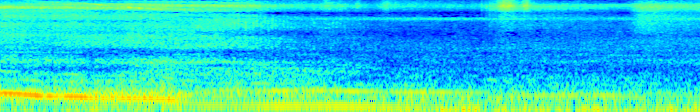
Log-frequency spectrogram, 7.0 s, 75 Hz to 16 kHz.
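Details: 2001 Ford F-150, runs, sold as a mechanic's special with a misfire; low, rough idle with an uneven stumble in the rhythm: engine misfire, cause unknown.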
